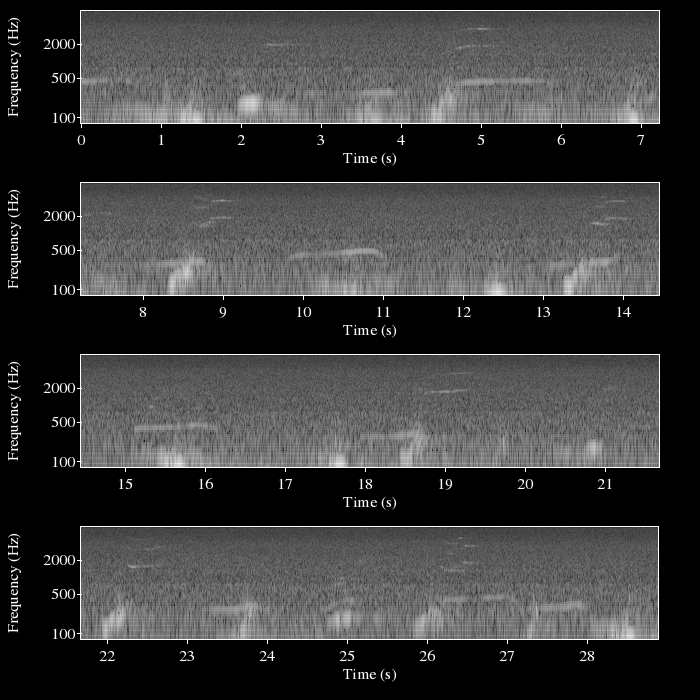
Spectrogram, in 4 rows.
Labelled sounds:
2.3	2.5	humpback whale, 1.9 to 2.0 kHz
4.7	5.1	humpback whale, 1.6 to 3.9 kHz
8.8	9.1	humpback whale, 1.8 to 3.9 kHz
13.6	14.1	humpback whale, 1.3 to 3.8 kHz
18.7	19.4	humpback whale, 1.6 to 3.8 kHz
22.2	22.8	humpback whale, 1.5 to 3.6 kHz
26.2	26.5	humpback whale, 1.3 to 1.6 kHz

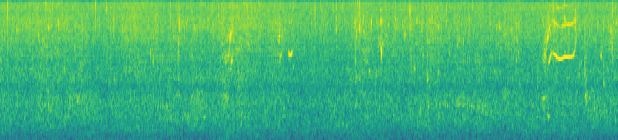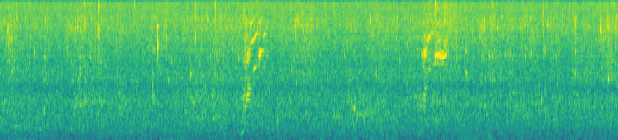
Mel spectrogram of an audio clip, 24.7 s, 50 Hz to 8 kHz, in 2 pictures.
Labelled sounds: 10.9	11.5	humpback whale, 2.0 to 7.0 kHz
17.3	17.6	humpback whale, 3.0 to 3.9 kHz
20.9	21.3	humpback whale, 1.7 to 2.7 kHz

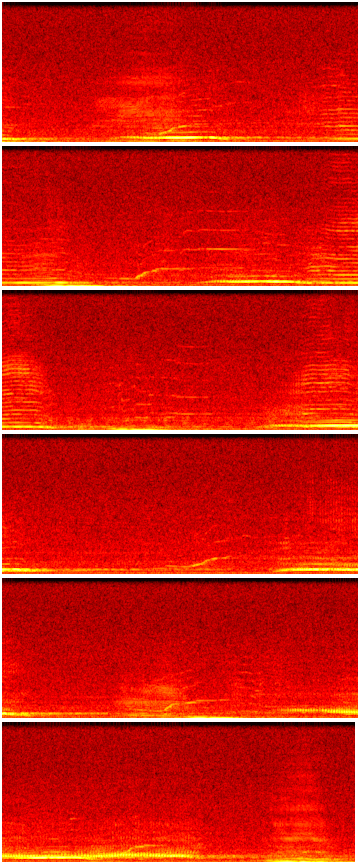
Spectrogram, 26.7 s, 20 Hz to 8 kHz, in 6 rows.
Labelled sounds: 1.5	1.8	humpback whale, 3.3 to 3.6 kHz
2.1	2.6	humpback whale, 0.80 to 1.1 kHz
4.0	4.6	humpback whale, 0.90 to 3.3 kHz
6.2	7.9	humpback whale, 0.80 to 3.3 kHz
8.2	9.5	humpback whale, 1.0 to 7.1 kHz
10.2	11.4	humpback whale, 0.90 to 2.8 kHz
12.5	13.3	humpback whale, 1.2 to 3.8 kHz
15.9	16.2	humpback whale, 0.80 to 1.1 kHz
19.6	20.7	humpback whale, 0.86 to 2.0 kHz
23.8	24.2	humpback whale, 0.80 to 1.1 kHz

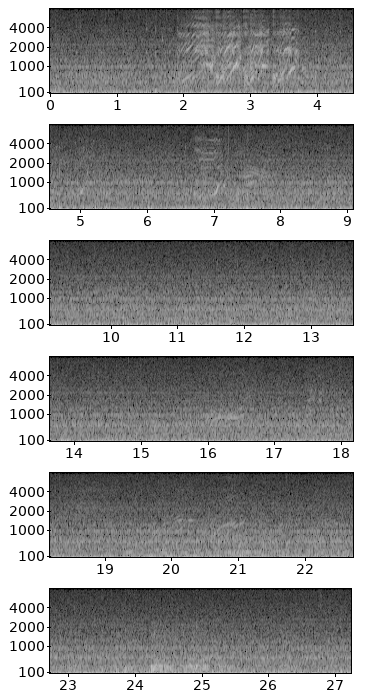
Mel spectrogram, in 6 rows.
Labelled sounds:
1.8	3.8	killer whale, southern resident, 0.56 to 7.7 kHz
6.6	7.2	killer whale, southern resident, 0.54 to 5.0 kHz

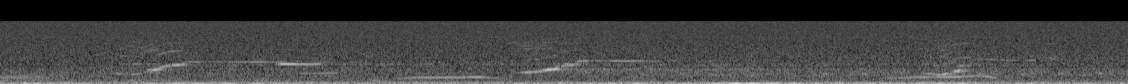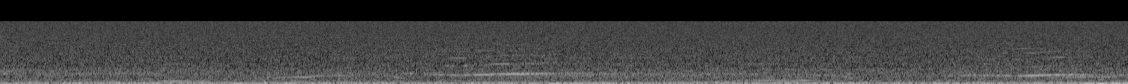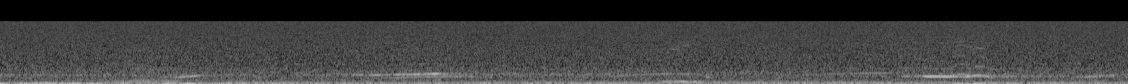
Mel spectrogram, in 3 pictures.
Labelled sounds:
1.6	3.2	humpback whale, 0.80 to 1.9 kHz
5.5	6.5	humpback whale, 0.80 to 1.2 kHz
9.7	10.2	humpback whale, 1.1 to 1.2 kHz
21.5	21.8	humpback whale, 1.6 to 1.8 kHz

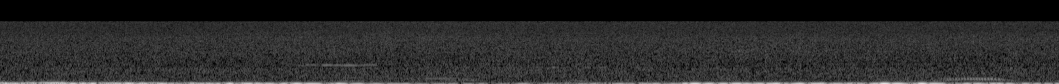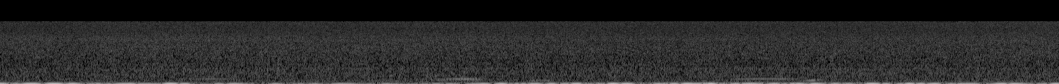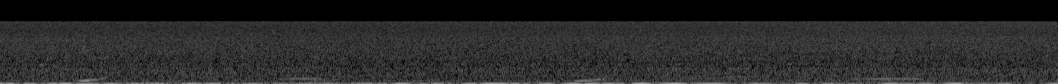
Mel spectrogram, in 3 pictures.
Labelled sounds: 3.2	3.6	humpback whale, 0.83 to 0.96 kHz

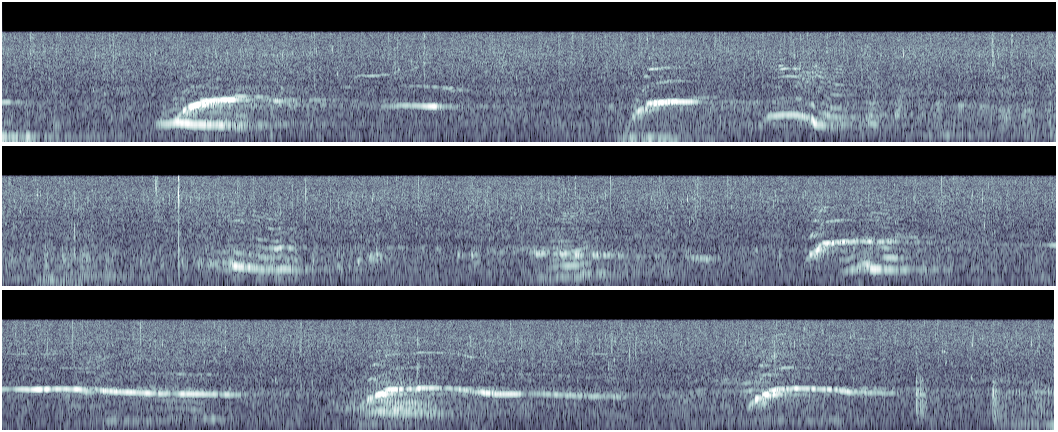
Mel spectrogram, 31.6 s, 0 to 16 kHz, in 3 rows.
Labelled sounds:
1.7	2.7	humpback whale, 0.78 to 1.3 kHz
3.5	4.7	humpback whale, 0.78 to 2.6 kHz
6.3	8.0	humpback whale, 0.78 to 3.2 kHz
8.3	8.5	humpback whale, 1.3 to 1.4 kHz
13.0	13.5	humpback whale, 0.84 to 2.8 kHz
18.6	19.7	humpback whale, 0.78 to 2.5 kHz
20.9	23.5	humpback whale, 0.81 to 2.2 kHz
24.7	26.3	humpback whale, 0.78 to 3.5 kHz
26.6	27.3	humpback whale, 0.78 to 0.88 kHz
28.2	30.0	humpback whale, 0.78 to 1.4 kHz

